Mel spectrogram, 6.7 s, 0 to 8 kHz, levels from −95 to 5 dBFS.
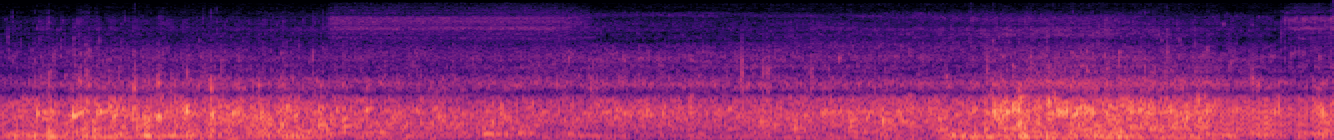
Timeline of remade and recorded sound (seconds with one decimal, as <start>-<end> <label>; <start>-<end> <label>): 0.0-6.1 recorded; 6.1-6.7 remade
